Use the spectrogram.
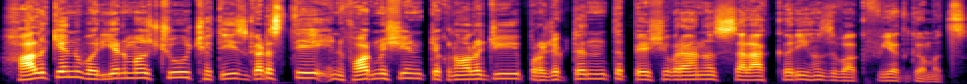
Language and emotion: Kashmiri, neutral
